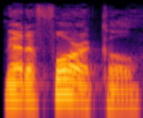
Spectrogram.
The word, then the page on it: metaphorical: American English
